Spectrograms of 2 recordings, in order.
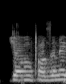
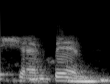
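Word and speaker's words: champagne: लिखा है चंपगने, लेकिन पढ़ेंगे पढ़ा नहीं ना नहीं सर। जाएगा। पढ़ेंगे इसे शैंपेन।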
